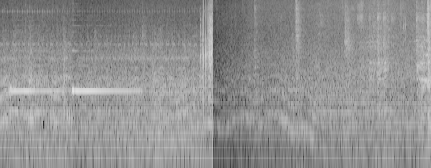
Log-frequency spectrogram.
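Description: Montgomery-Kone elevator: two long electronic tones of the same pitch sound one after the other, over the steady noise of the doors and machinery. About four seconds in a sharp knock as the doors shut, after which the cab noise drops to a quieter steady hum with a few faint clicks as the car moves.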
